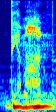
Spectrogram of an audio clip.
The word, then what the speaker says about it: Aman: The Aman. It's That's pronounced.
